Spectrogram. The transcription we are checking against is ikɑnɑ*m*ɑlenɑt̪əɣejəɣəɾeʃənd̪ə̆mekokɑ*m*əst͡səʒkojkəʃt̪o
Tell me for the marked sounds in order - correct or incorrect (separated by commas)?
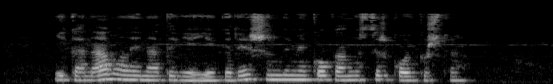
correct, incorrect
